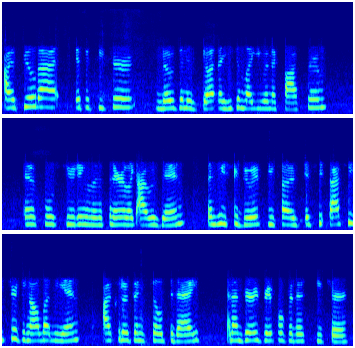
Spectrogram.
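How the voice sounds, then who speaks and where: A teenage girl, an eyewitness student, recounting events rapidly over the phone, shaken and in shock. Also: a little high, little pitch movement. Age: teens. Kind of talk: phone interview. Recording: tinny phone line.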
